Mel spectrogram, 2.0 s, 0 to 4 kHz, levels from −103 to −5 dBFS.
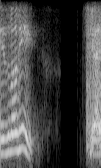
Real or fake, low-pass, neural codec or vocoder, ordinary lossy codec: fake; 3.6 kHz; codec, 16 kHz, 4.8 kbps, FACodec; Opus, 16 kbps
